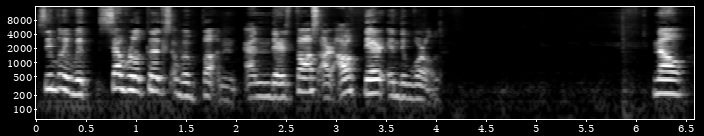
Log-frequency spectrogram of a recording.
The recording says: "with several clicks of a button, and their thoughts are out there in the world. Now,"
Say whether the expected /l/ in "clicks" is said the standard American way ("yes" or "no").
no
